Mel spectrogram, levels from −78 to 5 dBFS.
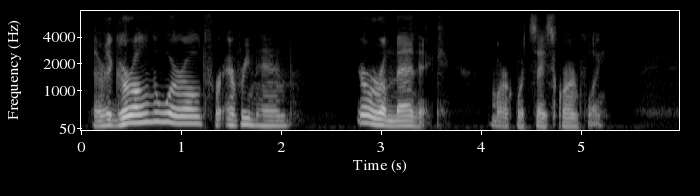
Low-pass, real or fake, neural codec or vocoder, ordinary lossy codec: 7.2 kHz; real; none; MP3, 48 kbps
